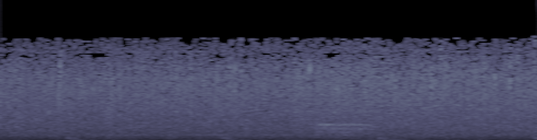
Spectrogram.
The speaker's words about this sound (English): And now the hard rain is going to fall.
